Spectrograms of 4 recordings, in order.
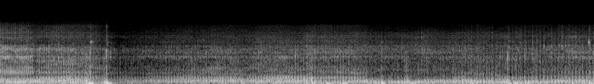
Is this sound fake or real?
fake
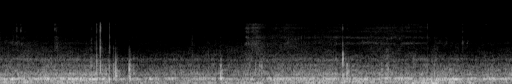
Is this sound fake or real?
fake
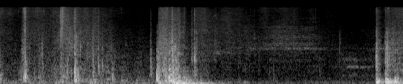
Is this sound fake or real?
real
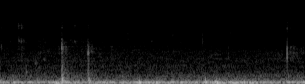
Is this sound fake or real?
fake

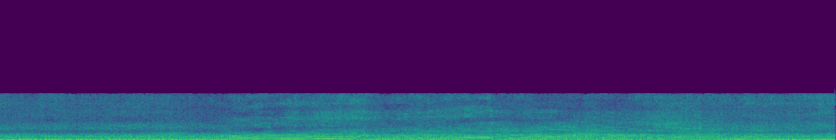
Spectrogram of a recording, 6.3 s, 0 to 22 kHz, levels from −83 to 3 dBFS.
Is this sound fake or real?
fake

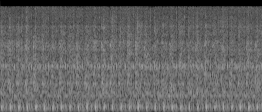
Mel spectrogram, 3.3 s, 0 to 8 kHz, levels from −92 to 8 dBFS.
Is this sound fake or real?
fake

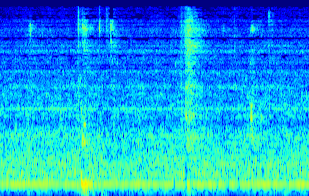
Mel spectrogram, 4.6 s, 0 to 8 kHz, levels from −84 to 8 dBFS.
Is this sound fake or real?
fake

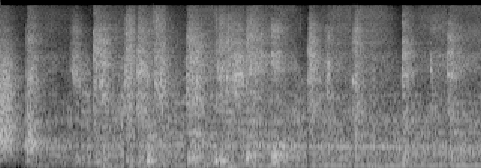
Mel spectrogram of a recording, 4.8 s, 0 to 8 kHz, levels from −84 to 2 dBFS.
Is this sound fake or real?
fake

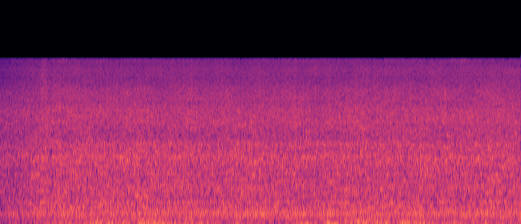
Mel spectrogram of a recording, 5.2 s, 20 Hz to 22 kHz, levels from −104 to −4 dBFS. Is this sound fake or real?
fake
